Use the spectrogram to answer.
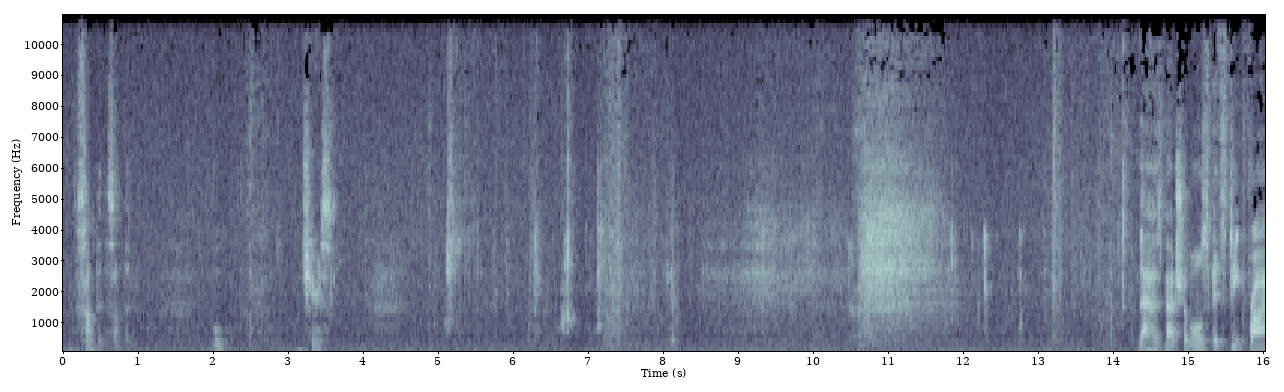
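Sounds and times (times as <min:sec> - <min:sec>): crunchy chewing: 0:04.8 - 0:08.3, 0:11.7 - 0:14.2
wet mouth sounds: 0:04.9 - 0:07.4, 0:11.4 - 0:13.0
breath out through nose: 0:08.6 - 0:11.9.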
